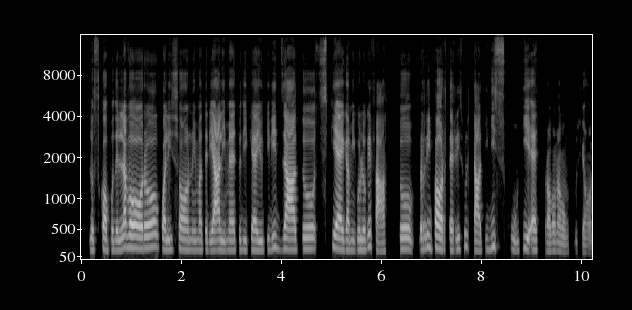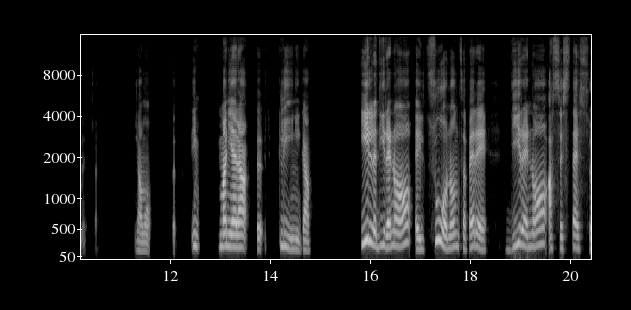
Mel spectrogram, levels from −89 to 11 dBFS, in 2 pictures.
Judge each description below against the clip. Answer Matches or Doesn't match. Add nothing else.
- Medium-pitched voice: Matches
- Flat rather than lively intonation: Doesn't match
